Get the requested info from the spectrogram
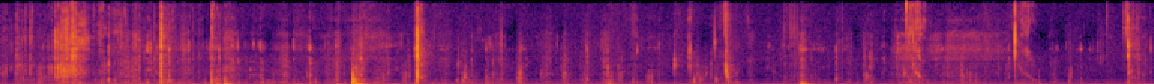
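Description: Close-miked biting and chewing of a Hot Cheetos–crusted fried chicken sandwich on a soft bun, with many short crunches and clicks scattered throughout.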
